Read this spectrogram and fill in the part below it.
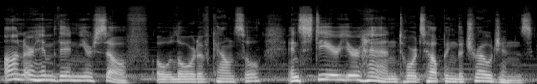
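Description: A man's voice: on the high side, big pitch swings, normal speed, creaky, faint music behind, voice pushed up, full character voice. A man voicing a pleading goddess mother in an epic audio drama, imploring in formal archaic language. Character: pleading sea goddess mother, imploring Zeus for her son.

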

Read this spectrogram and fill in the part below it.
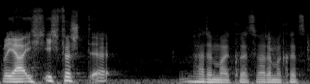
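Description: A man's voice: medium pitch, unhurried. A man improvising casually as a player in a tabletop role-playing game. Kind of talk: improvised in-character role play, casual chat.

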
